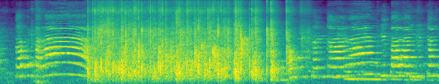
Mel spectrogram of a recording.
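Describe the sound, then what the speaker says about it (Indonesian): Children in a classroom religious education lesson clap together in a loud burst of about three seconds, with a voice speaking just before and after the applause. "Tepuk tangan."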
